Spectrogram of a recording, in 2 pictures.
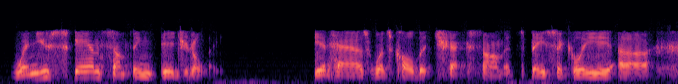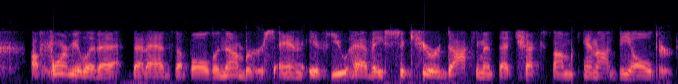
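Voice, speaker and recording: A man's voice: mid-range voice, lively intonation, normal speed, slightly rough. A man giving a conversational technical explanation, step by step, as a guest. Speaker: guest explaining digital documents. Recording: muffled, tinny phone line.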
